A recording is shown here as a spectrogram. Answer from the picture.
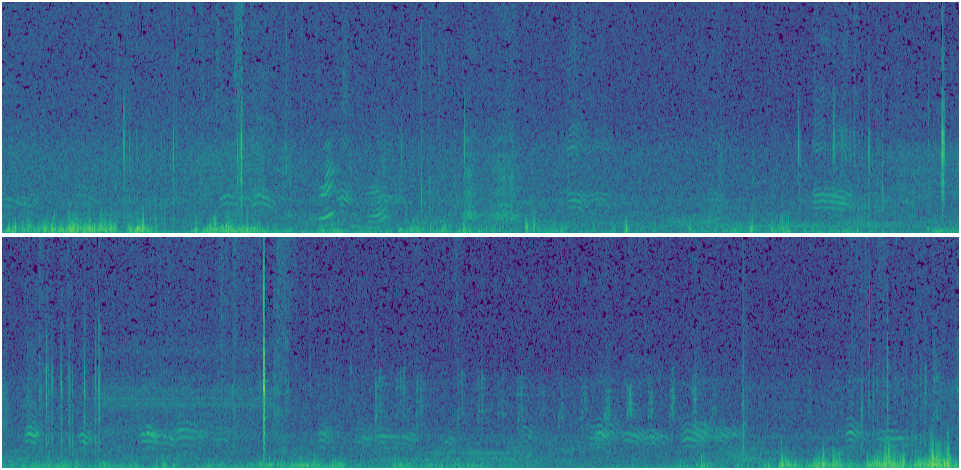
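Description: Birds calling on and off in short, arched calls that come in little groups, over low thumps in the first few seconds and a few sharp clicks, the loudest about twelve seconds in.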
